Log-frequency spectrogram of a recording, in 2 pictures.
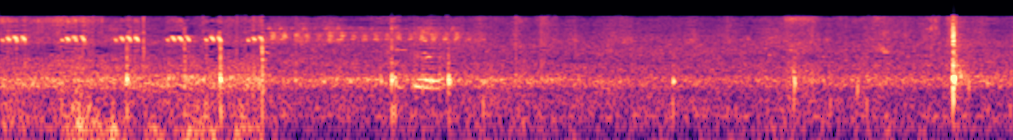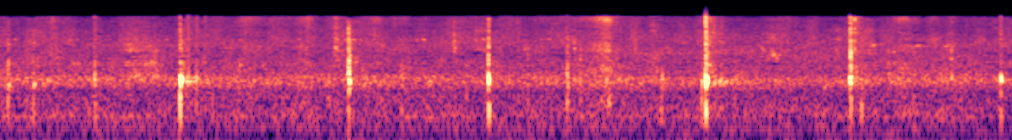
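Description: Tennis ball being struck by rackets and bouncing on a hard court during a rally: sharp pops roughly once a second from about halfway through, the loudest near the middle and again toward the end.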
